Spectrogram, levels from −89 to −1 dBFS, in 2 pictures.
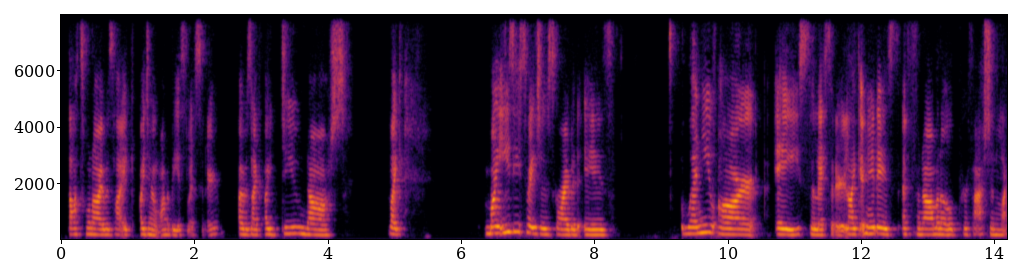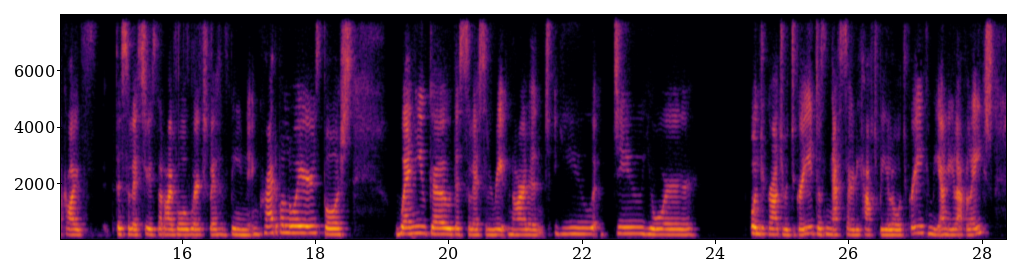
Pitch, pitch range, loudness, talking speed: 200 Hz, 190-215 Hz, -27 LUFS, 165 wpm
